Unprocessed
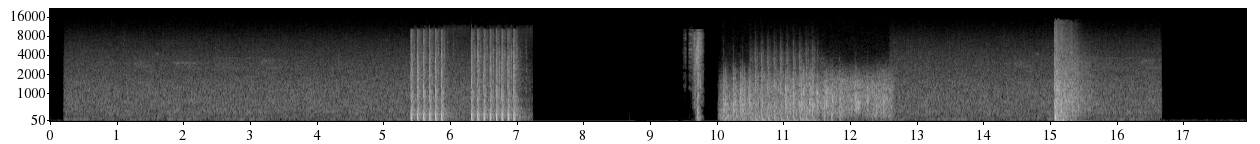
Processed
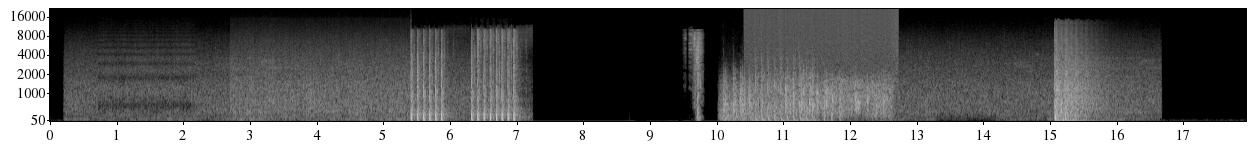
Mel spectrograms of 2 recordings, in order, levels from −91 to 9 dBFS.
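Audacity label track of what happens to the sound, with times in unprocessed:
0.710000	2.170000	comb filter that takes the minimum delay 0.83 ms
2.690000	5.410000	waveshaping leveller passes 2
6.380000	9.690000	resonant high shelf 5 kHz +6.5 dB, Q 1.5
10.400000	12.720000	zero-crossing glitches of -21.5 dBFS
13.300000	14.170000	high-pass 250 Hz
14.920000	16.370000	feedback delay 153 ms, feedback 48%, level -4.5 dB

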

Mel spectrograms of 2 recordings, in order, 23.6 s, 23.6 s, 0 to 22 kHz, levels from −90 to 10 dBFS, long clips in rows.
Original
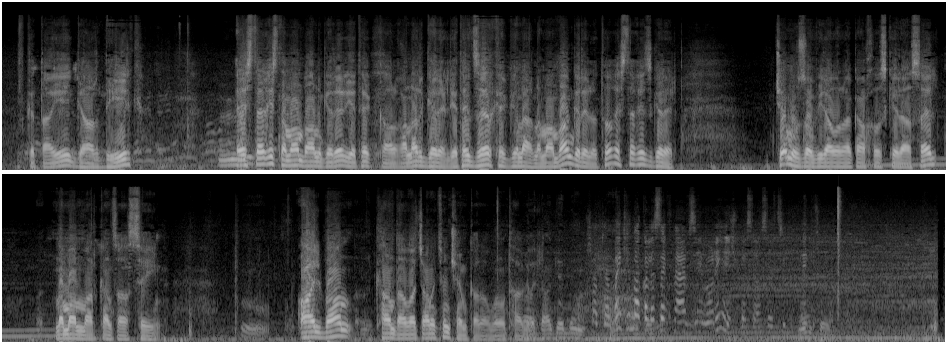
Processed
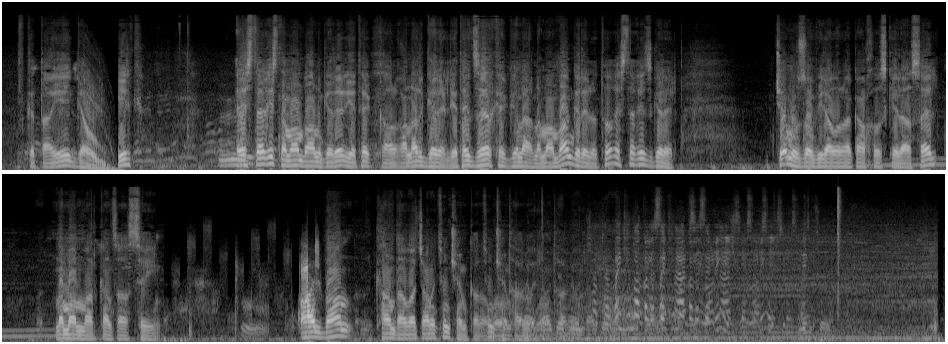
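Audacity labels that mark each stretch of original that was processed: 1.000000	1.000000	tape stop 0.46 s
13.820000	15.760000	step-sequenced low-pass 10 Hz 570–5800 Hz
17.220000	21.890000	delay 559 ms -4.5 dB

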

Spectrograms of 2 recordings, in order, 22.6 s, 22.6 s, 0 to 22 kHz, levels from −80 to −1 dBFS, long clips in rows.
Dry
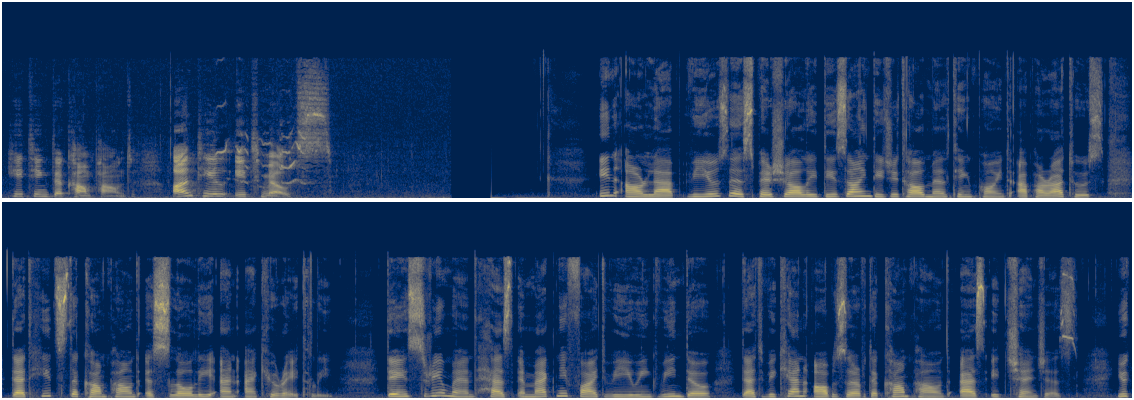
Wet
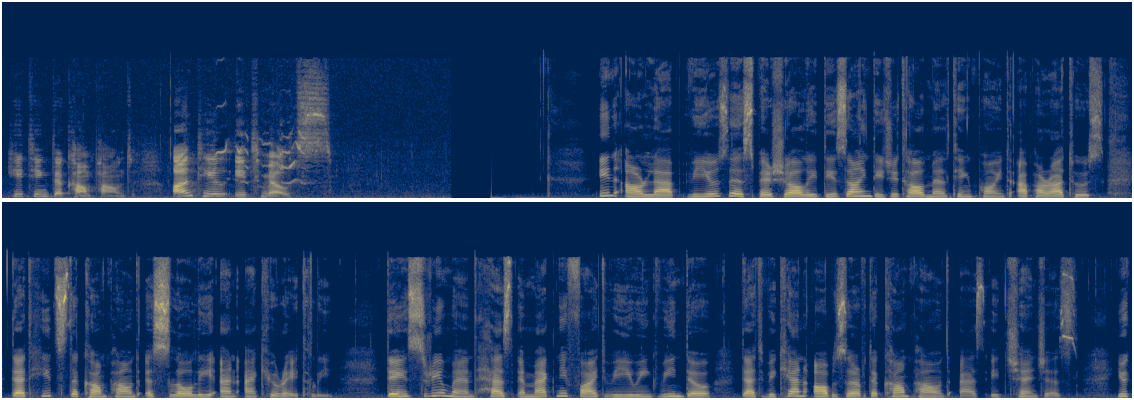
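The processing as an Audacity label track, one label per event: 20.820000	21.500000	compression 3:1, threshold -31 dBFS

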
